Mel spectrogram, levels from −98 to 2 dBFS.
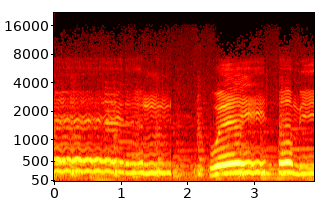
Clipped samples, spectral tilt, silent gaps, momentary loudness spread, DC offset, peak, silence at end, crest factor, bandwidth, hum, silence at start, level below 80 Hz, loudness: under 0.1%; -7.5 dB/octave; none; 16 LU; under 0.1%; -4 dBFS; 0 s; 14 dB; 7.6 kHz; none; 0 s; -48 dBFS; -17 LUFS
